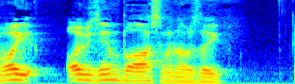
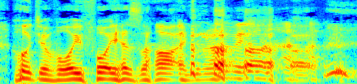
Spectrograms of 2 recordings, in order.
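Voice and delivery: real laughter breaking through the words, louder and higher; laughing; 6 semitones higher, 12 dB louder than usual. Real, not acted. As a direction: laugh your way through the line, slowing down. Laughing at his own remark.

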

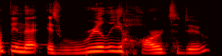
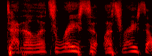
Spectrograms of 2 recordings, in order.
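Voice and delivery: imitated toddler's soft, higher plea; hushed little-kid voice; small child; 3 semitones higher, 6 dB quieter than usual. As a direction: coax softly like an eager three-year-old. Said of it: "he's kinda whispering".

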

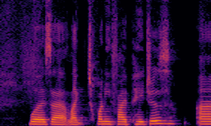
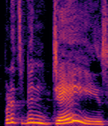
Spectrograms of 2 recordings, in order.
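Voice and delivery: slow, much louder alarmed cry; cried out; 6 semitones higher, 10 dB louder, much slower than usual. A narrator's reading. Kinkajou dismayed that Icicle hasn't slept, crying out. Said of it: "Kinkajou cried".

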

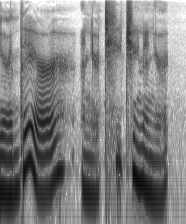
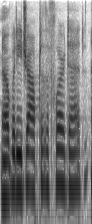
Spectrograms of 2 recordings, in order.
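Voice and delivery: ordinary talk

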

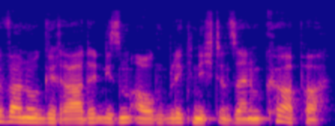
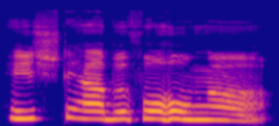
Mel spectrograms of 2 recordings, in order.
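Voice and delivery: high, slow, loud wail; dramatic starving wail; 11 semitones higher, 5 dB louder, much slower than usual. Acted. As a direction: howl with hunger. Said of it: "heulte Miauzka".

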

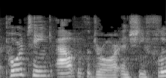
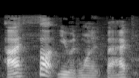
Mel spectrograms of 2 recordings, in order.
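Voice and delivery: louder, mildly resentful; a little bitter; 2 semitones lower, 6 dB louder than usual. A narrator's reading. Peter handing back the thimble, a little bitter. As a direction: say it with a touch of hurt. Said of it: "he said a little bitterly".

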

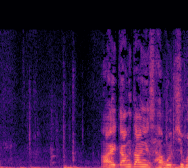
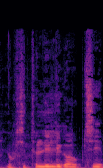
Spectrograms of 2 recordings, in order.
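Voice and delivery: despairing; 7 semitones lower, 7 dB quieter than usual. Retold or imitated. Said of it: "치와와가 절망하면서".

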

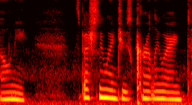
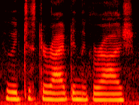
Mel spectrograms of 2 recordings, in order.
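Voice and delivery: ordinary delivery, nothing marked

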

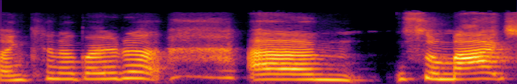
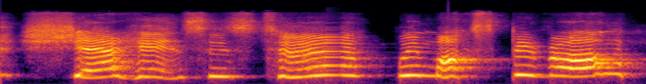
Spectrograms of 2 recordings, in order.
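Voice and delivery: high, loud, drawn-out mock wail; acted dismayed response; 7 semitones higher, 5 dB louder, slower than usual. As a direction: deliver it as an overdramatic punchline. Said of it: "and she responds".

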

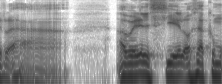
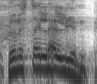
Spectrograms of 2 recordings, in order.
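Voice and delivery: higher, louder, acted urgency; retold urgent demand; 7 semitones higher, 5 dB louder than usual. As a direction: play waking up desperate to find someone. Acts himself waking, demanding the alien. (imitando urgencia al despertar, agudo y fuerte)

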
